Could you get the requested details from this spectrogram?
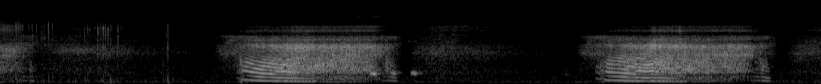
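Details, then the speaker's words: Loud snoring at 1 a.m. from a 12-year-old girl, so loud it keeps others from sleeping. "Les comento, esto es el porqué de que nosotros no podamos dormir y tengamos una noche realmente pesada, algo poco creíble, y sinceramente si no fuera por este video nadie nos creería."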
